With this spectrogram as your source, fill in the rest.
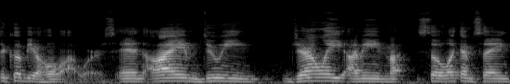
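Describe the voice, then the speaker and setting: A man's fairly high-pitched voice with a bright, sharp tone, fairly even intonation and a moderate pace, with audible room echo. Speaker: vlogger. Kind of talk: personal vlog talk to camera. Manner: halting, stuttering.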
